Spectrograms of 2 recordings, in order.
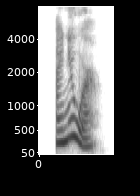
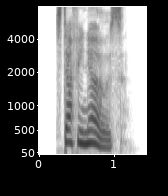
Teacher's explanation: the letter H is often silent in the words he, him, his, her, and hers when these pronouns are not the first words of a sentence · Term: silent H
